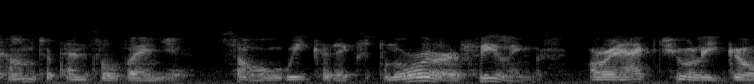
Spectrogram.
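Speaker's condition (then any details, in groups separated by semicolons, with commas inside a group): Cerebral palsy; uses wheelchair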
